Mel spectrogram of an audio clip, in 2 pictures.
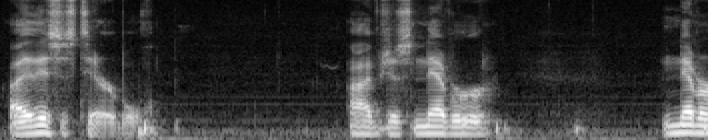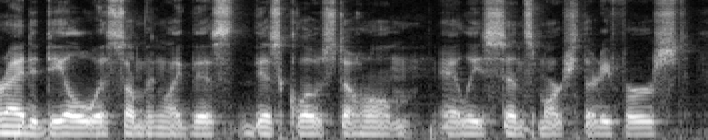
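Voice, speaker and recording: A man hosting live severe weather coverage, speaking with urgent, emphatic and repeated pleas in a halting, distressed delivery. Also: medium pitch, monotone, gravelly, a little mellow. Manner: urgent, emphatic, repetitive pleading warnings. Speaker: live storm coverage host.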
